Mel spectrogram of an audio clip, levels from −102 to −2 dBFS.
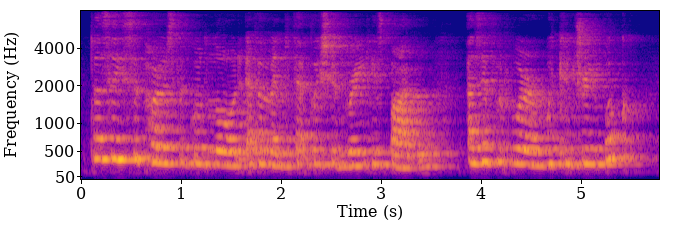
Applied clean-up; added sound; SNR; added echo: none; none; none; reverberation time 0.9 s.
